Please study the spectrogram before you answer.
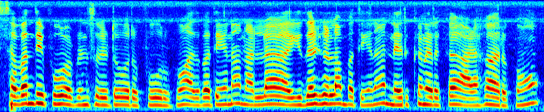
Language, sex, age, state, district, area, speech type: Tamil, female, 30-45, Tamil Nadu, Nagapattinam, urban, spontaneous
